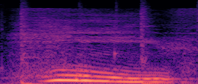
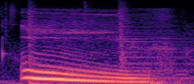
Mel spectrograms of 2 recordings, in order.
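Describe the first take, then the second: First: The word starts with an h sound. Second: The word starts directly with the vowel. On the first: The speaker calls it wrong. "and not heave" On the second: The speaker calls it right. "or Eve"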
